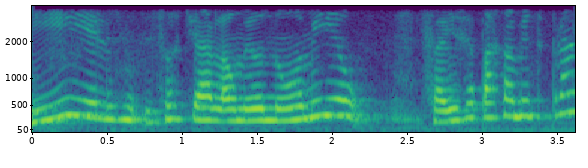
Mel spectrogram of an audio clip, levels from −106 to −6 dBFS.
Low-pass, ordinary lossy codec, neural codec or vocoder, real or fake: 3.6 kHz; none; none; real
